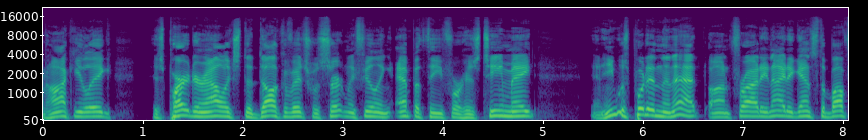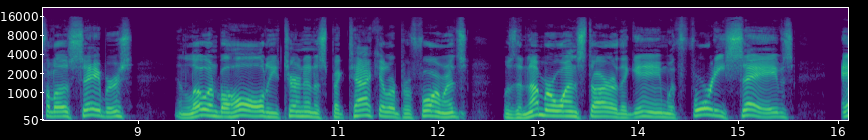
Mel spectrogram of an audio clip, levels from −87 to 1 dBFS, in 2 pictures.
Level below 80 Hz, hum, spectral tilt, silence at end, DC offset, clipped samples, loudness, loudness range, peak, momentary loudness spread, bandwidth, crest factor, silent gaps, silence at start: -54 dBFS; none; -5 dB/octave; 0 s; under 0.1%; under 0.1%; -23 LUFS; 1 LU; -6 dBFS; 8 LU; 15.5 kHz; 16 dB; none; 0 s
